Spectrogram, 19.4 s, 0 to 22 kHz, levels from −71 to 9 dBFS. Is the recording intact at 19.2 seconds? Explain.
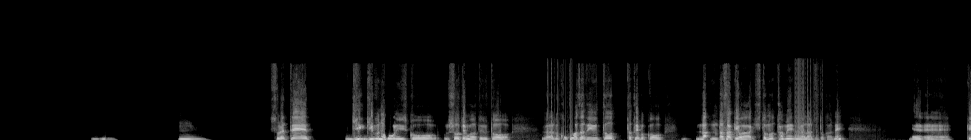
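Yes, the speech at 19.2 seconds is intact, with no audible technical fault at that moment.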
